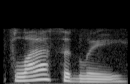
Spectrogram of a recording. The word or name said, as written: flaccidly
